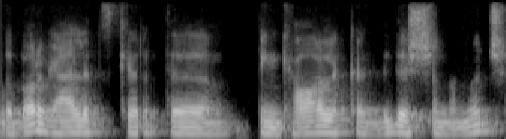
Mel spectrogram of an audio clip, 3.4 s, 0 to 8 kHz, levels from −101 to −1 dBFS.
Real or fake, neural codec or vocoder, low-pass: fake; vocoder, 22.05 kHz, 80 mel bands, Vocos; 7.2 kHz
